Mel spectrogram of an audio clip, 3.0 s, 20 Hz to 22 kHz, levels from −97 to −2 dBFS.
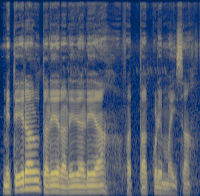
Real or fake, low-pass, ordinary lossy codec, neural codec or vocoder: fake; none; none; vocoder, 44.1 kHz, 128 mel bands every 256 samples, BigVGAN v2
